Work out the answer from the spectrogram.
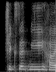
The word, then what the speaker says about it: Csikszentmihalyi: evolving self by mihai chick sent me hi i believe is the closest i'm gonna get to pronouncing this name correctly and usually we just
